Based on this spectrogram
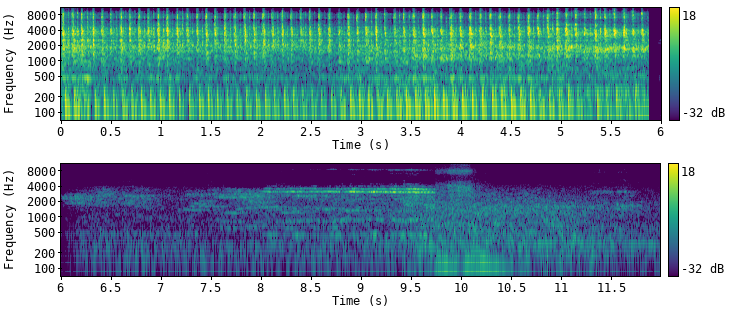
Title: Ntorq tak tak sound problem.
